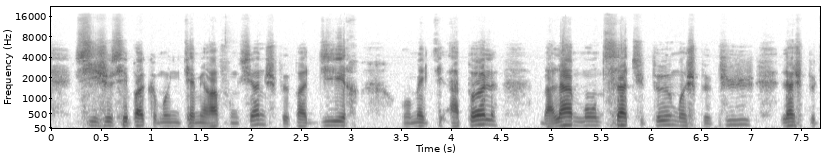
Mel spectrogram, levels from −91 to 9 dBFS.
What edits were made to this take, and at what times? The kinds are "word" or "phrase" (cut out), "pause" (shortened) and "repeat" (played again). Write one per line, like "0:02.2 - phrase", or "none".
none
